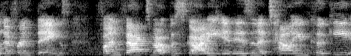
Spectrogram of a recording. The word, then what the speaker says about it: biscotti: My dad bakes it every year for the holidays, and that is our biscati, or as my dad calls it, how you say it, biscotti. So, you have to say it like that while you're cooking it.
